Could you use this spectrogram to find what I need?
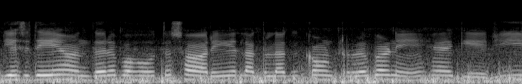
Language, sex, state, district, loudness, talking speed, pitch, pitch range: Punjabi, male, Punjab, Kapurthala, -17 LUFS, 115 wpm, 215 Hz, 205-215 Hz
